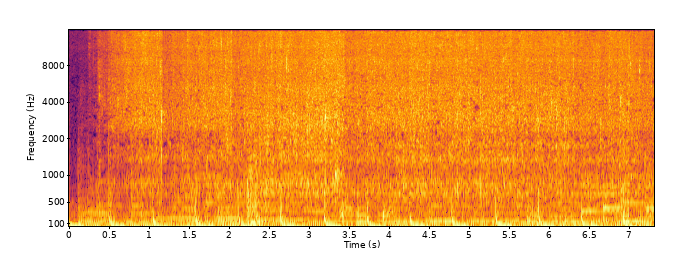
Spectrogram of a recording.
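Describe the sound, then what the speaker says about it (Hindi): Marinated soybean and spinach frying in half a spoon of hot oil, a steady loud sizzle that carries on throughout with no talking. "जो हम मैरिनेट किया था सोयाबीन और पालक को, वो इसमें डाल देंगे"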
